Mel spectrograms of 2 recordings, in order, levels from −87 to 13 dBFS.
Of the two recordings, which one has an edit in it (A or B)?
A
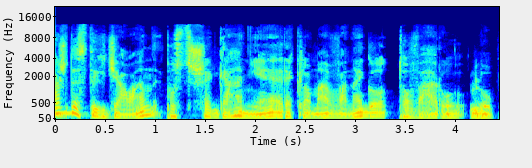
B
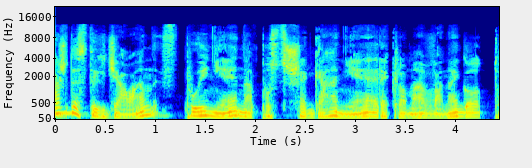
A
